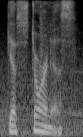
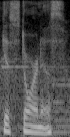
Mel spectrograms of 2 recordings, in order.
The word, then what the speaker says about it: Gastornis: I heard it's pronounced Gastornis. Pretty sure it was that. That was how we learned. There's like multiple pronunciations of it apparently, but the one that we seemed to settle on was Gastornis.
